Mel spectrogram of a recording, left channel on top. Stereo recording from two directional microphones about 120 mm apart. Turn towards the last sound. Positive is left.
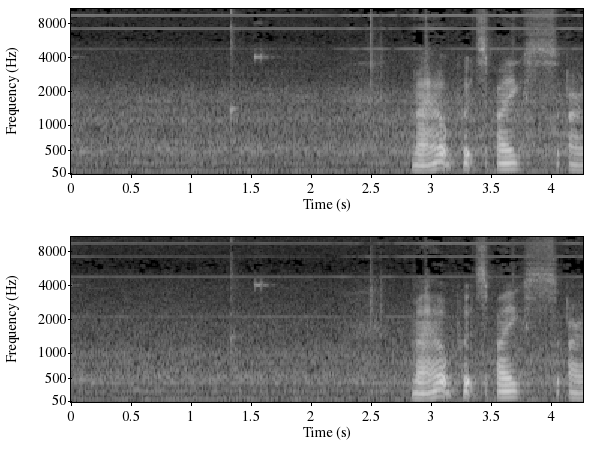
turn(degrees=-20)  # may be behind; listen again after turning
